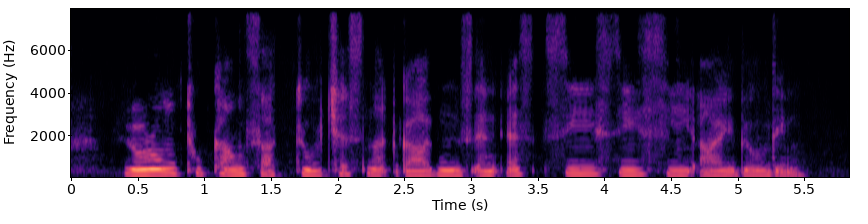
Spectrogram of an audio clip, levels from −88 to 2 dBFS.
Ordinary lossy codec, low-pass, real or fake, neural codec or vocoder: none; none; fake; codec, 16 kHz, 4 kbps, X-Codec, HuBERT features, trained on general audio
